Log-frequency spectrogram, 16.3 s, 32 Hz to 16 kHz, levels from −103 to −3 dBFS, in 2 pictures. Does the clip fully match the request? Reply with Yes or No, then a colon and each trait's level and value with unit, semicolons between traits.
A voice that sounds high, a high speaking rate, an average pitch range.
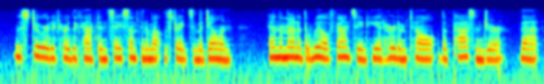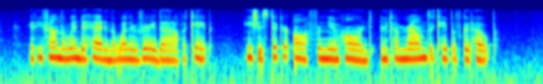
No: high, 215 Hz; fast, 215 wpm; narrow, 2.0 semitones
